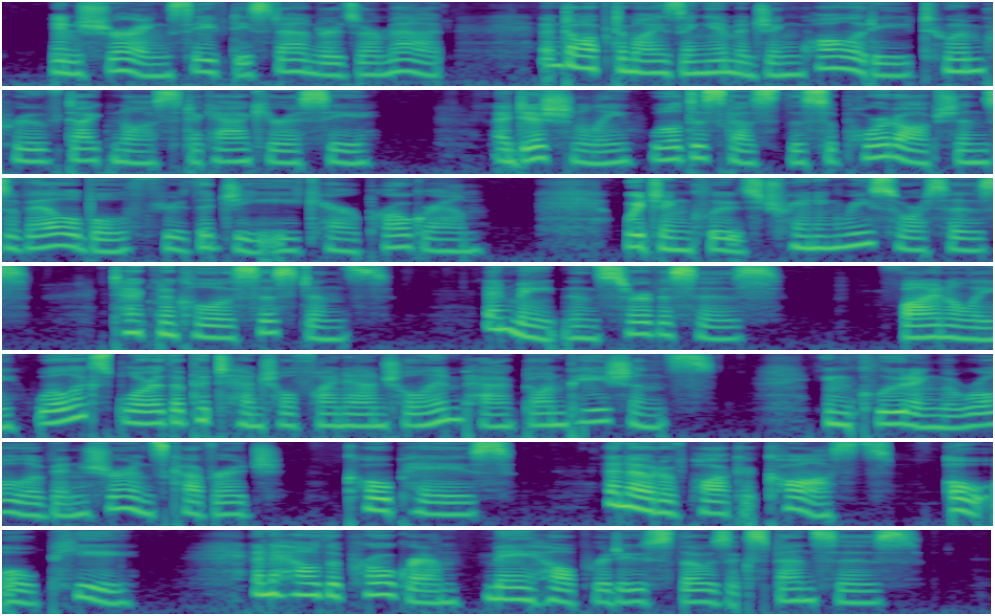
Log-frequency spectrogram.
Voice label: eLearning CORPORATE CT SCAN Module; GE; eLearning Sample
